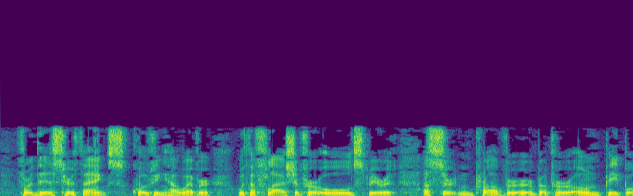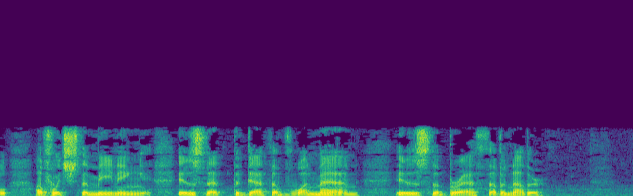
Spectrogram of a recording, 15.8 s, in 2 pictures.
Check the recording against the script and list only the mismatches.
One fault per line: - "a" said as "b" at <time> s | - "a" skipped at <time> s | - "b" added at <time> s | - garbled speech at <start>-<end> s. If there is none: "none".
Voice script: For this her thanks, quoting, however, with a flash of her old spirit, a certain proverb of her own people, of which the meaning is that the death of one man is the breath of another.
none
